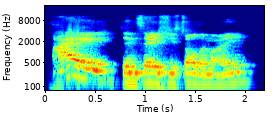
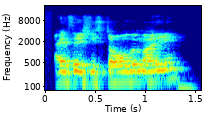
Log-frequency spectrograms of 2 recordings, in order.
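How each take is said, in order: First: The stress is on "I". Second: The stress is on "stole".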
